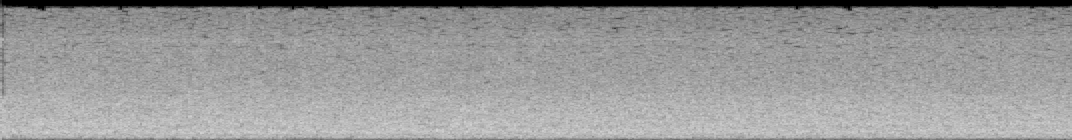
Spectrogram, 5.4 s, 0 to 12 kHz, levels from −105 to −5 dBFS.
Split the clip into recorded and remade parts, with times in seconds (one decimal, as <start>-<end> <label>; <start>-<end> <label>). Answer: 0.0-0.7 recorded; 0.7-1.5 remade; 1.5-2.1 recorded; 2.1-2.8 remade; 2.8-5.4 recorded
